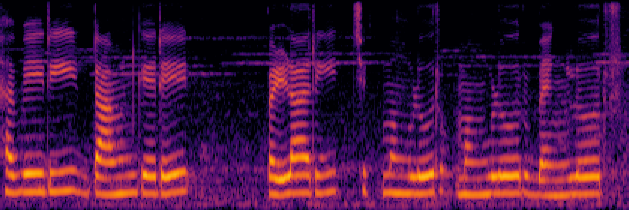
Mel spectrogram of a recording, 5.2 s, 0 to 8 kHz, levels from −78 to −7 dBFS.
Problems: constant background noise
